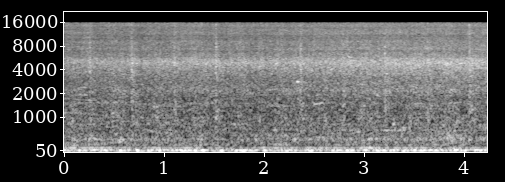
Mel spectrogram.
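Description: Narrow-gauge passenger train rolling along, heard from aboard a passenger car: a steady low rumble of wheels on the track with running noise above it.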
